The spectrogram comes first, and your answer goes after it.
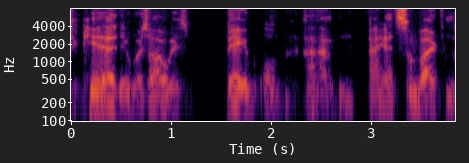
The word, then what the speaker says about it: Babel: Tower of Babel or Babel as the professors pronounce it when you get in and actually research it and you listen to people who are talking about the Tower of Babel it is Babel not Babel but as a kid it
